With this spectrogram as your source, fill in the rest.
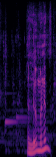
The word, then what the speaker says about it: aluminium: We Dutchies say aluminium, but I know it is pronounced, even spelled differently in English, but I'm not sure if it's American or also British.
